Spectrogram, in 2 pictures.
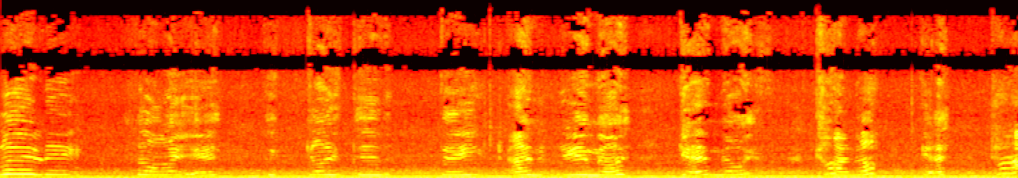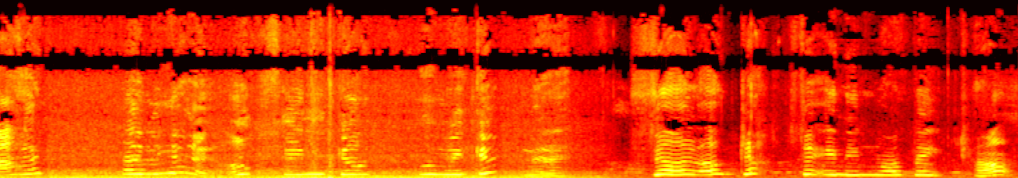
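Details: Woman with cerebral palsy speaking in her own vlog; dysarthria due to cerebral palsy.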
